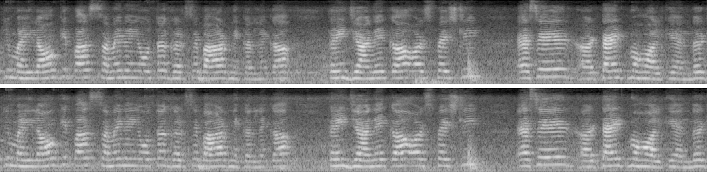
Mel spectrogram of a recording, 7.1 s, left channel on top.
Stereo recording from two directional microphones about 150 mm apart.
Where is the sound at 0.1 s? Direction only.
20° right (ahead or behind).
